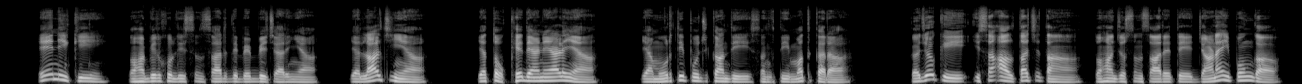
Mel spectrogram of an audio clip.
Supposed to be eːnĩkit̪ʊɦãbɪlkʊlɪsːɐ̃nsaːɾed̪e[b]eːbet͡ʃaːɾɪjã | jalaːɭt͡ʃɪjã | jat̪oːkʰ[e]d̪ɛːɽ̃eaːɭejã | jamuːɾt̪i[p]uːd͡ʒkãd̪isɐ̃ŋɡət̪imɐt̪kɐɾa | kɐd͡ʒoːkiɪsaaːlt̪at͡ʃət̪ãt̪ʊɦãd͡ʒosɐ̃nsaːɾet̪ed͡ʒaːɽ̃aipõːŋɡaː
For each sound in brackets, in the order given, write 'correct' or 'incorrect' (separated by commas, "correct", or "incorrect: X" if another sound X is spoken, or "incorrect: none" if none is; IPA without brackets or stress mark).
correct, correct, correct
